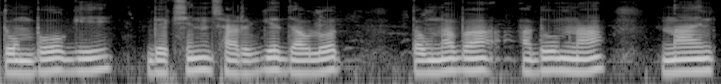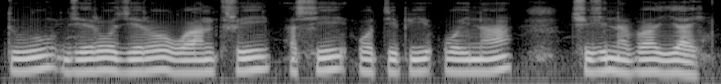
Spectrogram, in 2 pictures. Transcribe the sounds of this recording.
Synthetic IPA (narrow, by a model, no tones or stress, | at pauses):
tɔmbɔɡi | bek̚sinsaɾip̚ɡedawlɔtː | awnabaːdɔmna | najntuziɾoziɾowant̪ʰɾi | asiotipiojna | sʰizinabajaj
